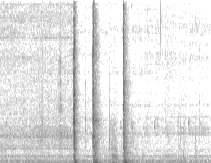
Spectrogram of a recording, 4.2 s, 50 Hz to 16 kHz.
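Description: Three sharp mechanical clicks from the Beocord 6000 cassette deck's transport mechanism as play is tried: one about a second and a half in, then two more within the next second. The transport fails to go into play, which turns out to be caused by a mispositioned reel brake.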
